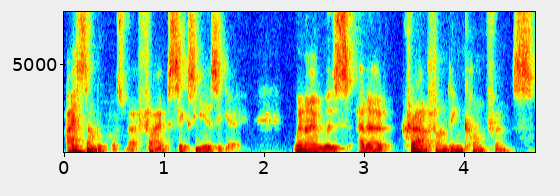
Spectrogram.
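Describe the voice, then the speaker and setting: Fairly low in pitch and somewhat breathy, a man with an English accent talks at a fairly quick pace with big swings in loudness. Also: ordinary pitch variation. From England. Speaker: startup founder and CEO. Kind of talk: podcast interview answer.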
